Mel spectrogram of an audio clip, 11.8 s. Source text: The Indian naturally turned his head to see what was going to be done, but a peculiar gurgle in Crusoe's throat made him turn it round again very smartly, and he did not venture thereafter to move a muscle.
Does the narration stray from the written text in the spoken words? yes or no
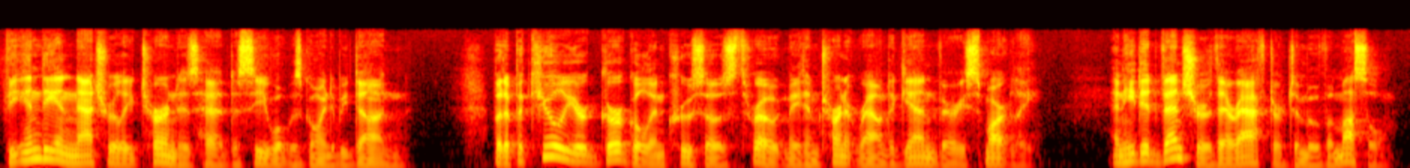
yes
